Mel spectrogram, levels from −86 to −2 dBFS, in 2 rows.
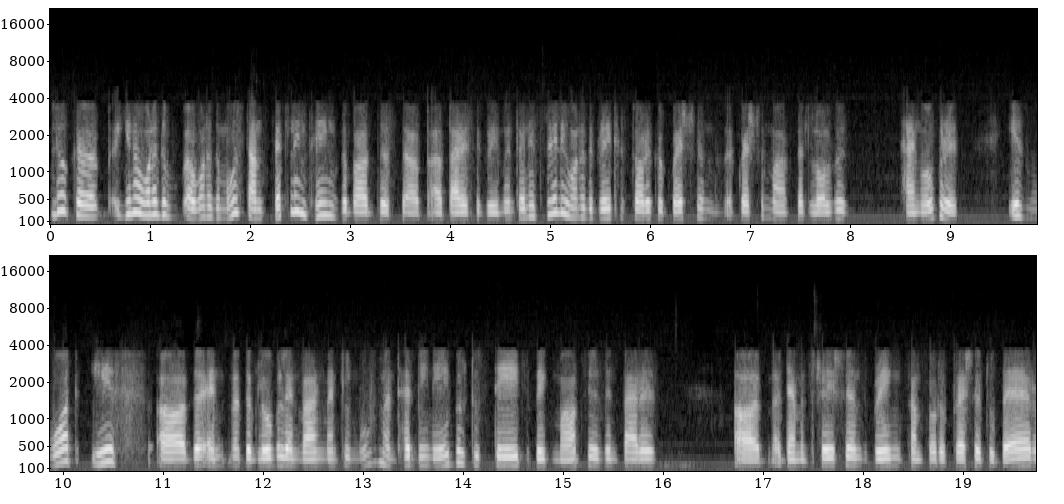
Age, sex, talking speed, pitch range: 40-59, male, 200 wpm, 130-185 Hz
